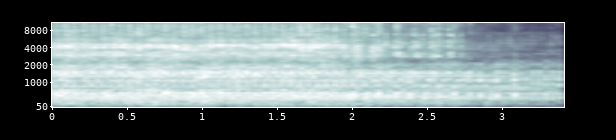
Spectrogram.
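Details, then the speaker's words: 1954 Atco kick-start mower with a Villiers Midget two-stroke, back up and running after a fuel leak repair: a crisp, even two-stroke beat that holds steady and settles smoothly, with no misses or rattles. "so there you go Echo Kickstart now back up and running"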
